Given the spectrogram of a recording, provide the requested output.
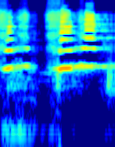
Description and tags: Honk! (Vintage Bicycle Horn)
A vintage bicycle horn. Recorded with mobile phone.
